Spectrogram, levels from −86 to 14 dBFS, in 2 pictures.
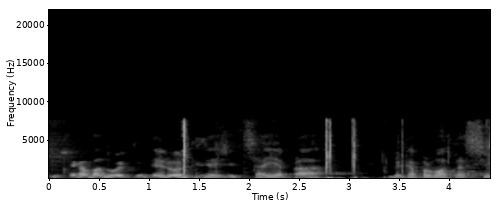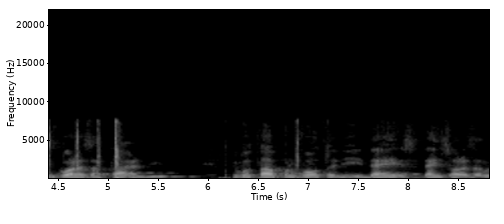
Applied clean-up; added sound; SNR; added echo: classical method WPE with log-MMSE.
